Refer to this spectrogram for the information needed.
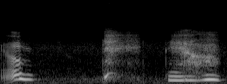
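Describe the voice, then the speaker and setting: An actress playing a frightened, anguished wife on the run, pleading breathlessly in 1950s radio melodrama. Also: female voice, mid-range voice, little pitch movement, drawn-out words, dull audio, slight background noise. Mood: shaken. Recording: vintage radio drama recording, music behind.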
